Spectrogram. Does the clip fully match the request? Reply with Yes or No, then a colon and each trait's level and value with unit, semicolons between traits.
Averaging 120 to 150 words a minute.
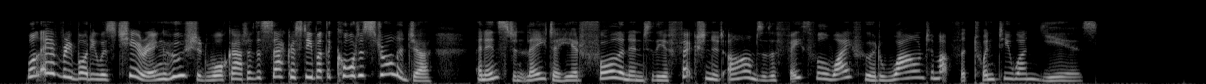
No: average, 190 wpm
